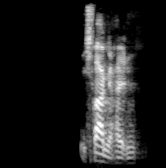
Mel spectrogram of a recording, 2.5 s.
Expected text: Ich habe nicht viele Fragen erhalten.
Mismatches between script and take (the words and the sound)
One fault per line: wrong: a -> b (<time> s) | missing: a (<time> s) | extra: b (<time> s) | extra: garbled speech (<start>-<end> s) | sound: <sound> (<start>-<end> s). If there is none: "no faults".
missing: habe nicht viele (1.4 s)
